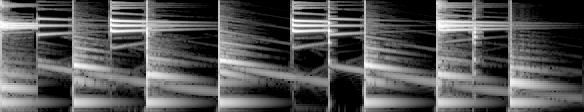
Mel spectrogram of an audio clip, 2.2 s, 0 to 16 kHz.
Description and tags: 110 bpm FM Rhythm -38
A rhythmic loop created with an ensemble from the Reaktor
User Library. This loop has a nice electro feel and the typical higher
frequency bell like content of frequency modulation. A typical electro
loop. The tempo is 110 bpm and it lasts 1 measure 4/4. Mastered within Cubase SX and Wavelab using several plugins.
